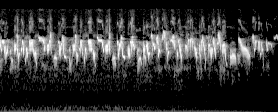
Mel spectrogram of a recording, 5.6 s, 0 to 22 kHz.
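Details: A male Eurasian skylark in song flight, rising almost vertically up to about 100 m and facing into the wind, pours out a fast, unbroken stream of high, rippling chirps and trills without pauses.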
